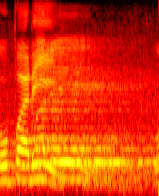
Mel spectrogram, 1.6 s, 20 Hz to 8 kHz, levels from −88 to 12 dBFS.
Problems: echo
